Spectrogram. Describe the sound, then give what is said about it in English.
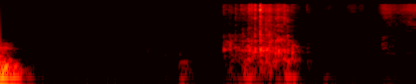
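Cards being shuffled and drawn: a quick papery riffle, then a shorter rustling slide, crisp and fairly soft, with near-silence between and no talking. “All right, let's pull a couple cards for you.”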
